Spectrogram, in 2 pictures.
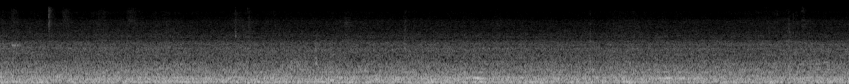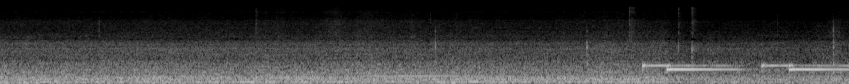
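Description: Kinki Sharyo–Kawasaki SP1900 electric multiple unit running into a station and slowing to a stop: a steady rumble of running noise heard from inside the car. Near the end a two-note falling chime sounds twice.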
